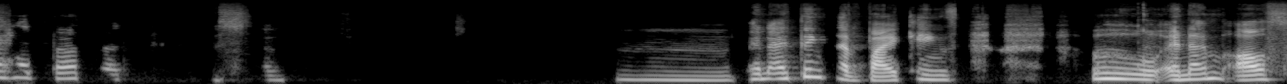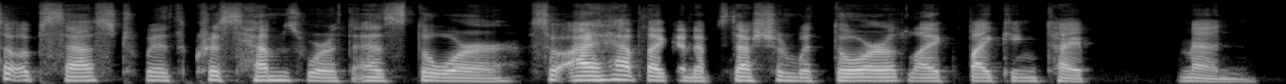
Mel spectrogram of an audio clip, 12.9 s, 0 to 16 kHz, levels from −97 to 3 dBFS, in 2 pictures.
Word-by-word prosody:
had 280 Hz, 0 st, -5 dB
thought 250 Hz, +1 st, -2 dB
that 215 Hz, -, -14 dB, 0.5 s
Eston 185 Hz, +1 st, -19 dB, 1.7 s
Mm, 185 Hz, -2 st, -8 dB
and 225 Hz, +1 st, 0 dB
I 245 Hz, -, +3 dB
think 315 Hz, +2 st, +2 dB
that 195 Hz, -5 st, +2 dB
Vikings 195 Hz, +3 st, +3 dB, 0.7 s
Ooh, 230 Hz, -5 st, +6 dB
and 195 Hz, +2 st, +4 dB
I'm 245 Hz, +3 st, +2 dB
also 200 Hz, 0 st, +5 dB
obsessed 175 Hz, -1 st, -3 dB
with 170 Hz, -2 st, -5 dB
Chris 190 Hz, -2 st, -2 dB
Hemsworth 170 Hz, -4 st, -2 dB
as 155 Hz, -2 st, -3 dB
Thor. 140 Hz, -5 st, -2 dB
So -, -, -4 dB
I 185 Hz, 0 st, +6 dB
have, 195 Hz, 0 st, +1 dB
like, 170 Hz, -3 st, +3 dB
an 165 Hz, -, -2 dB
obsession 170 Hz, +3 st, -1 dB
with 145 Hz, -2 st, -5 dB
Thor, 155 Hz, 0 st, +3 dB
like, 145 Hz, -2 st, -2 dB
Viking-type 145 Hz, -4 st, -2 dB, 0.4 s
men. 120 Hz, -6 st, -6 dB
175 Hz, 145 wpm, -24 LUFS, 155-195 Hz, 1.7 s, Ooh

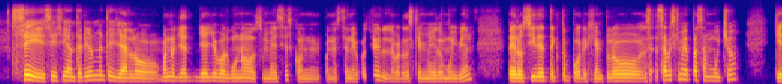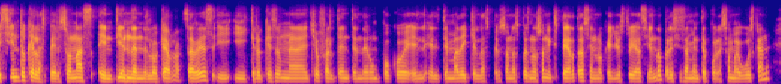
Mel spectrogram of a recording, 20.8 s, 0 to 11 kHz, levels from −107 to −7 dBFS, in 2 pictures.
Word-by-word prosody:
Sí, 165 Hz, -9 st, +8 dB
sí, 165 Hz, +3 st, +1 dB
sí, 165 Hz, +2 st, +2 dB
anteriormente 165 Hz, +2 st, 0 dB
ya 135 Hz, -1 st, +6 dB
lo 125 Hz, -3 st, -1 dB
bueno, 150 Hz, +1 st, +1 dB
ya 145 Hz, 0 st, 0 dB
ya 145 Hz, 0 st, +1 dB
llevo 145 Hz, -1 st, 0 dB
algunos 130 Hz, -2 st, -3 dB
meses 120 Hz, +9 st, -6 dB
con 115 Hz, -2 st, -9 dB
con -, -, -11 dB
este 115 Hz, -, -8 dB
negocio 120 Hz, +9 st, -3 dB
y 175 Hz, -, -3 dB
la 120 Hz, -3 st, -5 dB
verdad 115 Hz, -1 st, -6 dB
es 120 Hz, -, -3 dB
que 120 Hz, -, -5 dB
me 120 Hz, 0 st, -4 dB
ha -, -, -2 dB
ido 120 Hz, 0 st, -2 dB
muy 120 Hz, 0 st, -4 dB
bien. 165 Hz, -, -3 dB, 0.4 s
Pero 130 Hz, -1 st, +7 dB
sí 150 Hz, +5 st, +4 dB
detecto, 155 Hz, 0 st, +1 dB
por 125 Hz, -4 st, 0 dB
ejemplo, 130 Hz, +2 st, +1 dB
¿sa -, -, -5 dB
sabes 180 Hz, +1 st, +3 dB
qué 205 Hz, -, -5 dB
me 190 Hz, -, +3 dB
pasa 180 Hz, -2 st, +2 dB
mucho?, 155 Hz, +7 st, -3 dB, 0.4 s
que 125 Hz, -1 st, +6 dB
siento 140 Hz, +4 st, +1 dB
que -, -, +4 dB
las 120 Hz, -, 0 dB
personas 125 Hz, +3 st, +1 dB
entienden 120 Hz, +1 st, +4 dB
de 115 Hz, -, -3 dB
lo 115 Hz, -1 st, -1 dB
que -, -, +1 dB
hablo, 120 Hz, -1 st, +1 dB
¿sabes?, 120 Hz, +7 st, +2 dB
y 115 Hz, -2 st, -6 dB
y 115 Hz, -2 st, -4 dB
creo 120 Hz, -1 st, -3 dB
que -, -, -3 dB
eso 130 Hz, +1 st, -4 dB
me 125 Hz, -1 st, -2 dB
ha 120 Hz, 0 st, 0 dB
hecho 120 Hz, -, -4 dB
falta 120 Hz, 0 st, -4 dB
entender 120 Hz, -1 st, -5 dB
un 120 Hz, 0 st, -8 dB
poco 120 Hz, +1 st, -3 dB
el 120 Hz, 0 st, -3 dB
el 115 Hz, -2 st, -6 dB
tema 120 Hz, 0 st, -3 dB
de 125 Hz, 0 st, 0 dB
que -, -, -5 dB
las 120 Hz, +1 st, -8 dB
personas, 120 Hz, 0 st, -6 dB
pues, 125 Hz, -, -4 dB
no 125 Hz, 0 st, -3 dB
son 140 Hz, +1 st, -2 dB
expertas 130 Hz, +2 st, +1 dB
en 120 Hz, -2 st, -5 dB
lo 115 Hz, -, -7 dB
que 115 Hz, -, -2 dB
yo 120 Hz, -, -5 dB
estoy 125 Hz, 0 st, -2 dB
haciendo. 120 Hz, +8 st, -2 dB
Precisamente, 125 Hz, -3 st, -2 dB
por -, -, -7 dB
eso 135 Hz, -, -5 dB
me 120 Hz, -, -2 dB
buscan. 125 Hz, -, -4 dB
125 Hz, 235 wpm, -24 LUFS, 120-145 Hz, 0.4 s, Sí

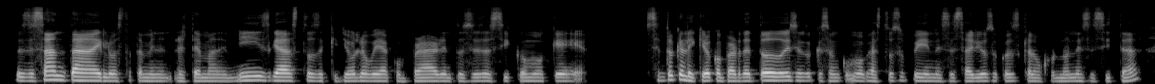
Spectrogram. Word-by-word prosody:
pues, 170 Hz, -1 st, -1 dB
de 170 Hz, -, -1 dB
Santa. 185 Hz, -2 st, +6 dB
Y -, -, +2 dB
luego 165 Hz, -1 st, +1 dB
está 160 Hz, -, -14 dB
también 155 Hz, -1 st, -3 dB
el 155 Hz, -1 st, -5 dB
tema 155 Hz, 0 st, -1 dB
de 155 Hz, -1 st, -4 dB
mis 185 Hz, +3 st, +1 dB
gastos, 175 Hz, -1 st, +3 dB
de 160 Hz, -, -5 dB
que 155 Hz, -, -14 dB
yo 160 Hz, 0 st, 0 dB
le 165 Hz, +1 st, 0 dB
voy 160 Hz, 0 st, +2 dB
a 160 Hz, -1 st, -2 dB
comprar. 155 Hz, +1 st, -1 dB
Entonces, 160 Hz, 0 st, -4 dB
así 160 Hz, 0 st, -4 dB
como 160 Hz, 0 st, -4 dB
que 160 Hz, -1 st, -1 dB, 0.6 s
siento 185 Hz, +3 st, -3 dB
que 225 Hz, -, +4 dB
le 175 Hz, -4 st, +3 dB
quiero 170 Hz, -, +4 dB
comprar 160 Hz, -2 st, +1 dB
de 165 Hz, 0 st, +2 dB
todo 180 Hz, +2 st, +6 dB
y 185 Hz, -, +3 dB
siento 175 Hz, 0 st, -4 dB
que 165 Hz, -, -9 dB
son 160 Hz, -1 st, -6 dB
como 165 Hz, 0 st, -3 dB
gastos 160 Hz, +1 st, -6 dB
superinnecesarios 160 Hz, -2 st, -3 dB
o 165 Hz, -, -8 dB
cosas 160 Hz, 0 st, -4 dB
que -, -, -5 dB
a -, -, -1 dB
lo -, -, -5 dB
mejor 150 Hz, -, -12 dB
no 155 Hz, 0 st, -3 dB
necesita 155 Hz, -, -5 dB
160 Hz, 235 wpm, -24 LUFS, 155-175 Hz, 0.6 s, Santa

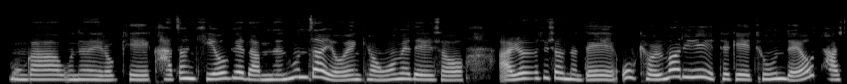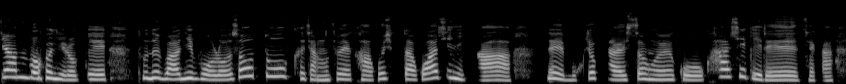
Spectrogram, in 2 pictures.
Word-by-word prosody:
뭔가 225 Hz, -2 st, 0 dB
오늘 220 Hz, 0 st, -1 dB
이렇게 210 Hz, +1 st, -2 dB
가장 270 Hz, +5 st, +1 dB
기억에 265 Hz, +3 st, +1 dB
남는 220 Hz, +1 st, +1 dB
혼자 335 Hz, 0 st, +3 dB
여행 210 Hz, +2 st, 0 dB
경험에 225 Hz, +3 st, 0 dB
대해서 210 Hz, -3 st, 0 dB, 0.4 s
알려주셨는데 245 Hz, -5 st, +1 dB
어 315 Hz, +1 st, -1 dB
결말이 330 Hz, +7 st, +2 dB
되게 230 Hz, -2 st, 0 dB
좋은데요. 245 Hz, -, +1 dB
다시 225 Hz, +8 st, -3 dB
한번 325 Hz, -5 st, +4 dB, 0.2 s
이렇게 225 Hz, +1 st, 0 dB, 0.3 s
돈을 290 Hz, 0 st, +2 dB
많이 250 Hz, +2 st, +3 dB
벌어서 240 Hz, -, 0 dB
또 375 Hz, -1 st, 0 dB
그 265 Hz, -, -4 dB
장소에 220 Hz, +1 st, -2 dB
가고 215 Hz, +4 st, -2 dB
싶다고 240 Hz, -2 st, -1 dB
하시니까 220 Hz, -, +1 dB, 0.3 s
네 275 Hz, -4 st, +2 dB
목적 205 Hz, +8 st, -4 dB
달성을 220 Hz, 0 st, 0 dB
꼭 200 Hz, -2 st, -2 dB
하시기를 225 Hz, -, 0 dB
제가 185 Hz, -2 st, -7 dB
230 Hz, 285 characters per minute, -23 LUFS, 215-275 Hz, 0.4 s, 한번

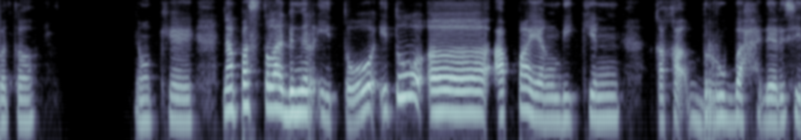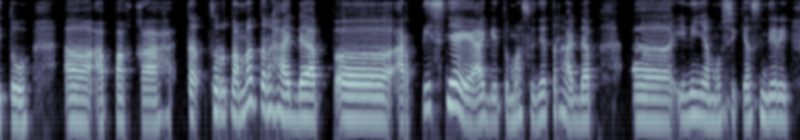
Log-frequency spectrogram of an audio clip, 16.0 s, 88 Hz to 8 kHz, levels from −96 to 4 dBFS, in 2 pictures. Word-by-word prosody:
betul, 165 Hz, 0 st, -4 dB, 1.1 s
oke. 165 Hz, 0 st, -6 dB, 0.3 s
Nah, 235 Hz, -, +6 dB
pas 265 Hz, 0 st, +5 dB
setelah 245 Hz, -2 st, +4 dB
denger 215 Hz, 0 st, +4 dB
itu, 175 Hz, +3 st, 0 dB
itu, 225 Hz, +8 st, -2 dB, 0.3 s
eee 215 Hz, -1 st, +6 dB, 0.2 s
apa 200 Hz, +4 st, +1 dB
yang 180 Hz, -2 st, -1 dB
bikin 180 Hz, +1 st, -6 dB, 0.4 s
Kakak 170 Hz, 0 st, -2 dB
berubah 180 Hz, 0 st, -3 dB
dari 170 Hz, 0 st, -1 dB
situ? 165 Hz, -3 st, -4 dB, 0.3 s
E 165 Hz, -, 0 dB, 0.3 s
apakah 160 Hz, -1 st, -1 dB, 0.2 s
te -, -, +3 dB, 0.2 s
terutama 210 Hz, +6 st, +2 dB
terhadap, 185 Hz, -7 st, +3 dB
eee 175 Hz, -1 st, +4 dB, 0.2 s
artisnya 255 Hz, -, 0 dB, 0.2 s
ya -, -, +3 dB
gitu, 170 Hz, +1 st, -8 dB
maksudnya 185 Hz, +1 st, -6 dB
terhadap 170 Hz, -5 st, -3 dB, 0.4 s
e 170 Hz, -, -2 dB, 0.4 s
ininya 185 Hz, 0 st, -4 dB
musiknya 170 Hz, 0 st, -6 dB
sendiri. 180 Hz, -3 st, -4 dB
180 Hz, 115 wpm, -24 LUFS, 170-210 Hz, 1.1 s, Nah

